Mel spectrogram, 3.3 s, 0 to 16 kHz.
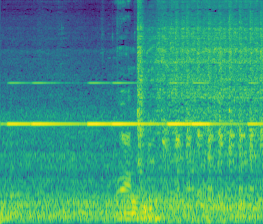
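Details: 2012 Mitsubishi Lancer EX, suddenly died, fuel gauge showing fuel: warning chime then steady cranking that never fires; misfire fault code, crank no start traced to a failed ignition coil.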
